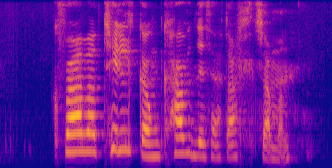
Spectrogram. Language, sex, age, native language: Icelandic, female, 12, Icelandic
